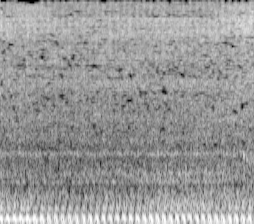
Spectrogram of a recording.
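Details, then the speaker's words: Honda Beat FI single-cylinder idling with the battery disconnected to test it. The putter is steady, even and unbroken at about eleven beats a second, a normal idle. Earlier the idle hunted and it stalled on throttle, traced to a corroded battery causing intermittent current, not the fuel pump. "Oke, sekarang coba kita lihat. Nah, normal toh, normal ya."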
